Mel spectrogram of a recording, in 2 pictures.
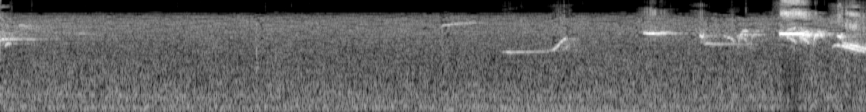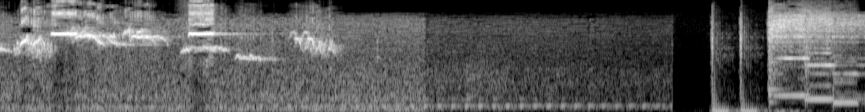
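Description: Small birds chirping in quick, rising and falling calls over a steady low rumble. Near the end the rumble turns into a fast, even throb and then cuts off abruptly.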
